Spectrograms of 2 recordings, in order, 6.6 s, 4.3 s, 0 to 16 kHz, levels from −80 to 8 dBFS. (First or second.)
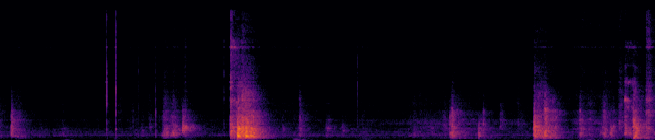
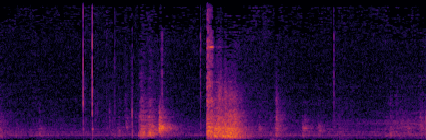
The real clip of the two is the second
